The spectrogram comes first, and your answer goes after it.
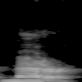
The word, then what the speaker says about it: matter: like cattle or metal, we are going to pronounce that T as a flap T. I think the easiest way to think about it is it's a fast D sound, super quick D sound.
